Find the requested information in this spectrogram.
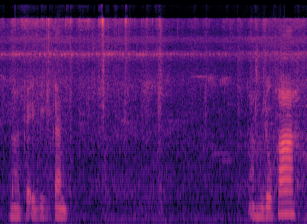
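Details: Goats being fed their evening meal bleat in short, wavering bursts: three quick calls open the recording. After a quiet stretch of outdoor hiss, two more calls close it.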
